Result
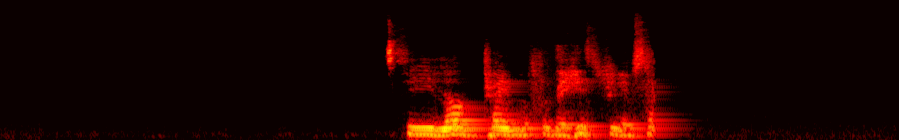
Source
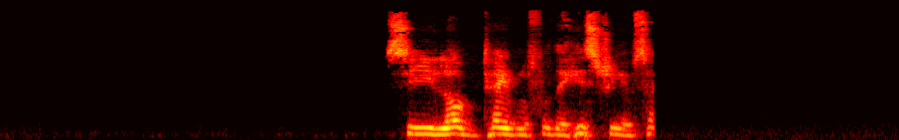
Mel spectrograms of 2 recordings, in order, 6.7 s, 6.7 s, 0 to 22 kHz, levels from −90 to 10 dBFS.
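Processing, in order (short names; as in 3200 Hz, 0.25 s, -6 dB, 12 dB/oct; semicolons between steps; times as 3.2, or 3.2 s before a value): harmoniser -4 st -4 dB; treble ducked by the level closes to 690 Hz, closed at -21 dBFS; de-hum 56.88 Hz, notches 38; gain -1.5 dB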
